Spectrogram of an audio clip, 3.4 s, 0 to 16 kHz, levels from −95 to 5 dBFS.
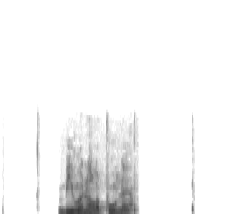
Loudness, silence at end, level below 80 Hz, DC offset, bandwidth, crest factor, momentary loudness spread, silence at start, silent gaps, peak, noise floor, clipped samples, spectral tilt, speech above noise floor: -26 LUFS; 1.35 s; -68 dBFS; under 0.1%; 7.4 kHz; 20 dB; 13 LU; 0.9 s; none; -10 dBFS; under -90 dBFS; under 0.1%; -8 dB/octave; over 65 dB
